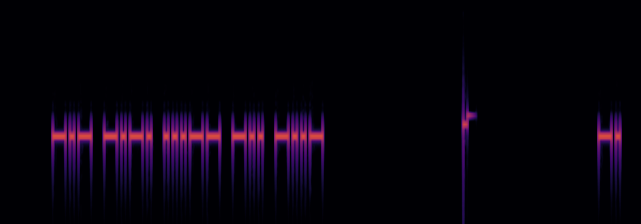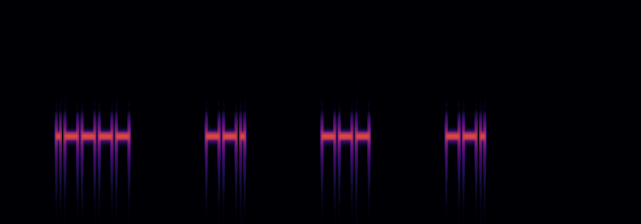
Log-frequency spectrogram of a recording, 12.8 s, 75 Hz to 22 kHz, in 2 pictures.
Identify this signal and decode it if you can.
Morse code, heard as a keyed tone, about 28 wpm, spaced as for 14 wpm, 700 Hz. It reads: KC3DX N1GOG
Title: USA Call Signs - 5 Characters - 6x Character Spacing - 28wpm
